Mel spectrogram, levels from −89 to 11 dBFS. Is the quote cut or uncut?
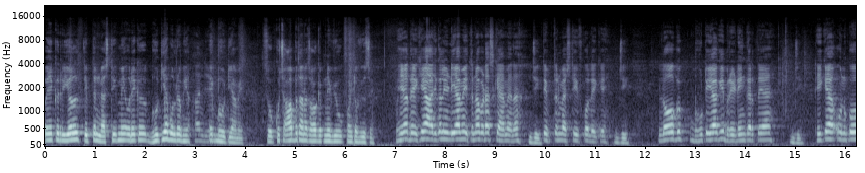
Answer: uncut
